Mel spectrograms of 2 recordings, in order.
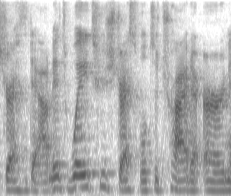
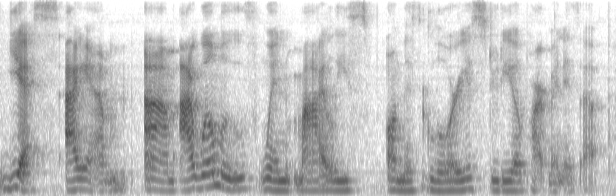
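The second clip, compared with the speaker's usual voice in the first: ordinary talk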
